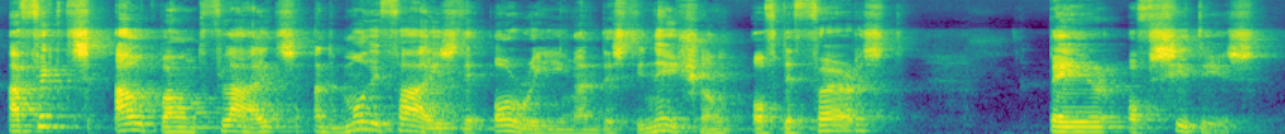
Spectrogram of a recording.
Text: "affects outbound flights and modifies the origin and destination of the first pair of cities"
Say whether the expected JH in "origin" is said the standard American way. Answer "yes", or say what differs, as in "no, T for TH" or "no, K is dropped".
no, JH is dropped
